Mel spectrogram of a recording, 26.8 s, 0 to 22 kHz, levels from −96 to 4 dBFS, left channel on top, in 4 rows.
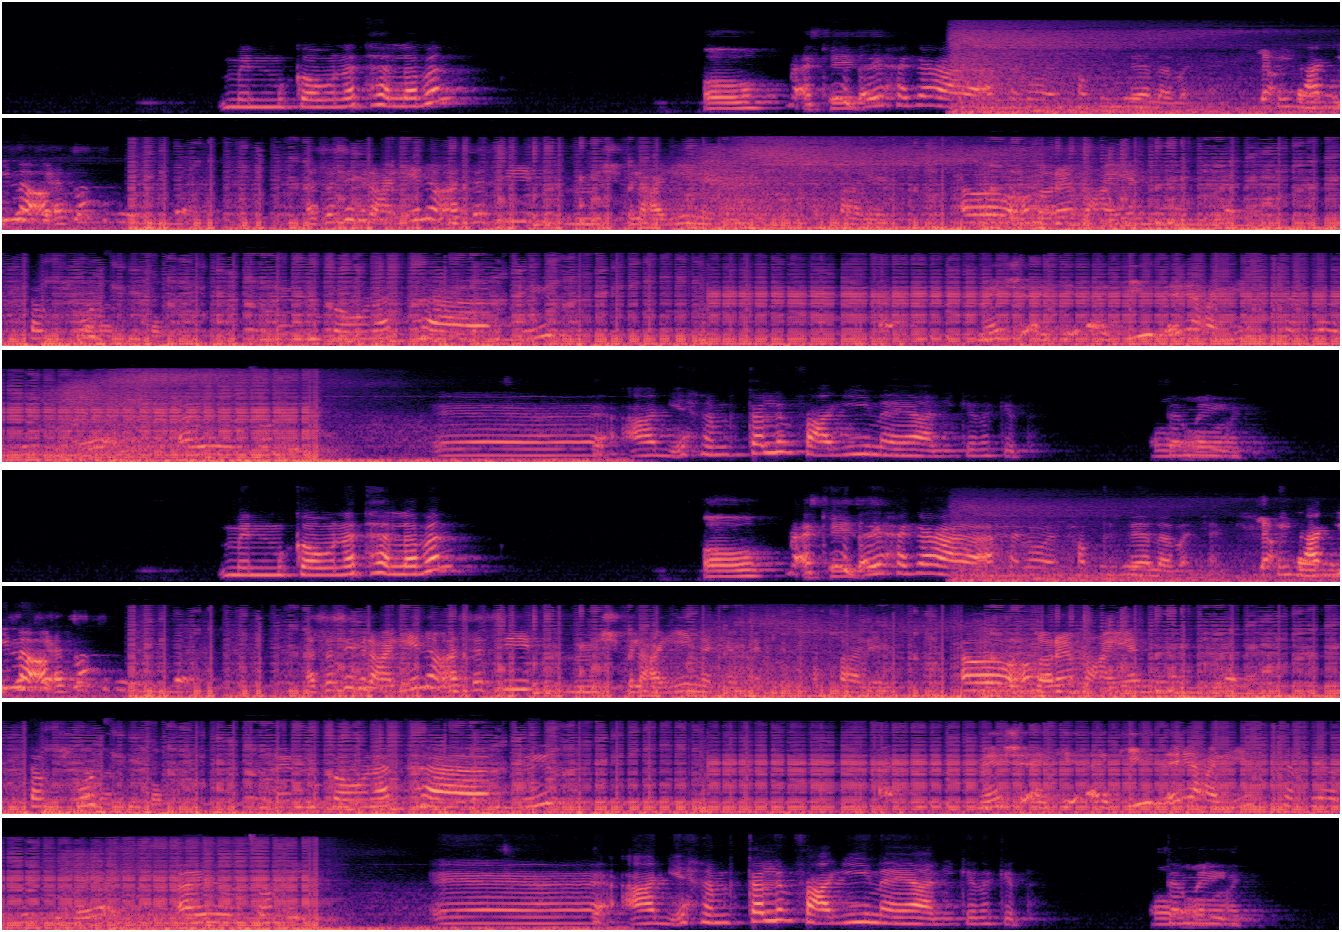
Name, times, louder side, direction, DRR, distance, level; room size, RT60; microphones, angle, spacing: voice 1, 1.1-2.3 3.9-6.1 6.4-7.1 11.5-12.0 13.5-14.2 14.7-16.3 20.9-21.5 22.2-25.2 25.9-26.3, right 4 dB, 45° right, 0.6 m, -26 dB
voice 2, 3.5-3.8 4.1-4.3 5.5-5.7 6.2-7.7 8.2-11.2 11.6-13.0 13.6-14.2 17.8-17.9 18.2-20.8 21.3-21.6 23.0-23.1 25.8-26.3, right 3 dB, 75° right, 1.7 m, -29 dB
sound 1, 4.7-8.2 9.8-17.8 20.1-23.2, left 1 dB, 35° left, 0.7 m, -32 dB
sound 2, 7.3-21.7, equal, 5° right, 0.9 m, -28 dB
16.0 x 12.0 x 5.9 m
head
